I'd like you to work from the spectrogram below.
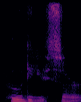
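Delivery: slow, very quiet sighing. Voicing a weak woman questioning a stranger: very quiet sighing voice. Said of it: "very quiet sigh".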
